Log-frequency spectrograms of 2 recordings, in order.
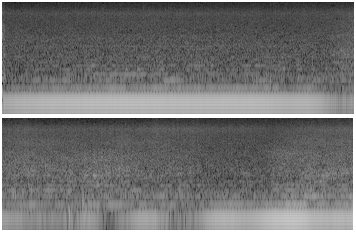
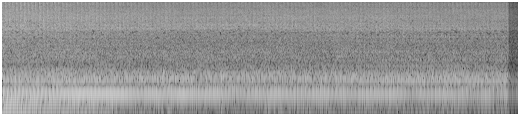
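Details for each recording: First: Pedestal fan after blade balance and angle setting to cure vibration: steady low even hum with no wobble, knock or rattle, brief handling disturbance midway; runs smoothly, normal running. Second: Pedestal fan at high speed, before repair: loud shaking rattle with a fast uneven beat over the motor hum, as if about to break apart; runs better at slow speed. Blades are out of balance with unequal pitch.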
